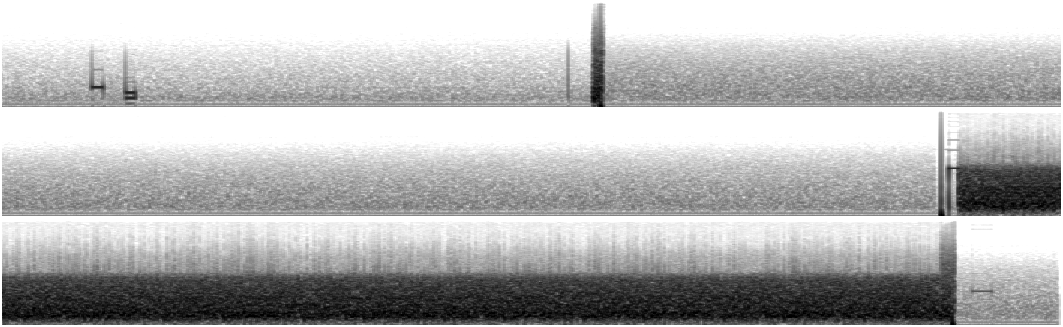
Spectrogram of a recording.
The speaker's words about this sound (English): I had another station trying to make the repeater. You were all down in the noise.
